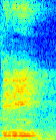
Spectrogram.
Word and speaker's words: bere: This is the etymological origin of bere, meaning black, is pronounced biri.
